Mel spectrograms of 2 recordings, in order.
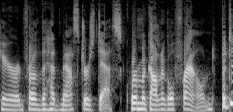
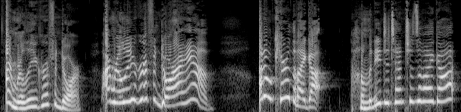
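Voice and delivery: put-on high, excited young boy voice; giddy schoolboy; 14 semitones higher than usual. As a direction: gush in disbelief, climbing higher.

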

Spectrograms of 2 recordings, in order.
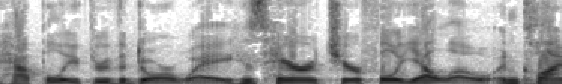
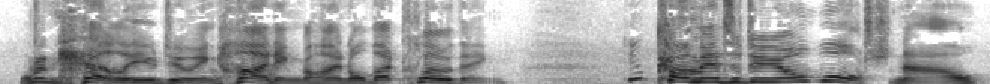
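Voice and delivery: raised-pitch indignant questioning; indignant shouting; 6 semitones higher than usual. A narrator's reading. Kingsley confronts Neville behind the clothing, indignant high-pitched questioning. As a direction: demand it with pitch climbing. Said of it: "he shouted".

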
